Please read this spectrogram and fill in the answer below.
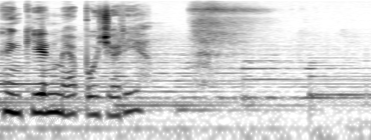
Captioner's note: Mario resopla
